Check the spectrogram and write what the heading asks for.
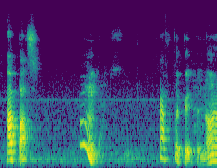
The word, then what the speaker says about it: habas: Pronounced habas.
